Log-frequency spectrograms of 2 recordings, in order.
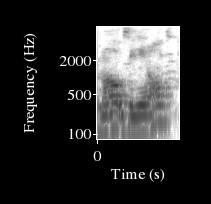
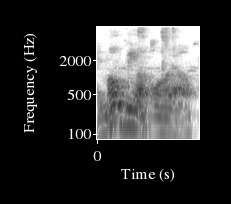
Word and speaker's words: Mobil: So instead of saying mobile, which was an issue in which they were running for a long time, where people would say mobile oil, like Mobile, Alabama, they changed the O to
